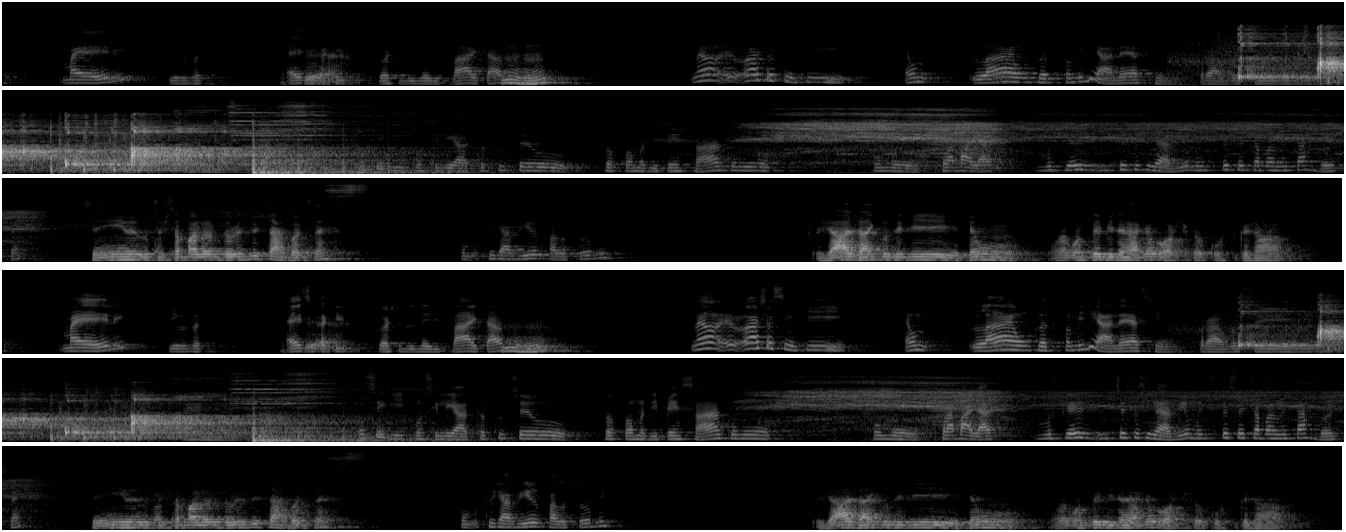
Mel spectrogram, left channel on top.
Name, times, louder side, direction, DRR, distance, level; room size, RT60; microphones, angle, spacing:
voice 1, 0.6-1.3 1.7-2.0 2.8-5.1 6.9-8.4 9.0-9.3 9.7-13.3 15.2-16.0 17.0-19.1 19.4-21.1 22.1-23.4 23.7-27.1 28.3-28.9 31.4-32.9, right 4 dB, 55° right, 15 dB, 0.4 m, -44 dB
voice 2, 3.0-3.4 5.0-5.5 27.7-30.2 35.0-37.0 37.3-39.7, left 2 dB, 40° left, 9 dB, 0.7 m, -37 dB
sound 1, 12.3-17.9, left 5 dB, 80° left, 0.6 m, -32 dB
sound 2, 15.1-18.1 19.9-20.3 20.7-27.9 28.4-28.5 28.7-29.6 30.1-30.5, left 4 dB, 60° left, 2.6 m, -45 dB
12.0 x 8.1 x 3.9 m, 0.91 s
head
